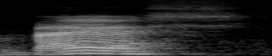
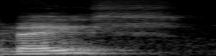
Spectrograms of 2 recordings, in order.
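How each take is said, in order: First: The vowel sounds like the one in mass. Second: The vowel sounds like the one in face. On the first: It is the fish. "He can fish for bass" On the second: It is the musical instrument. "I can play bass"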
